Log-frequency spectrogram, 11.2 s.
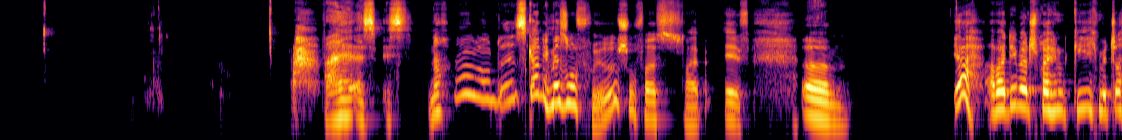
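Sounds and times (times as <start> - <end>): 
person sipping coffee: 1.4 - 1.8
speech: 3.2 - 8.6, 9.5 - 11.2.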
